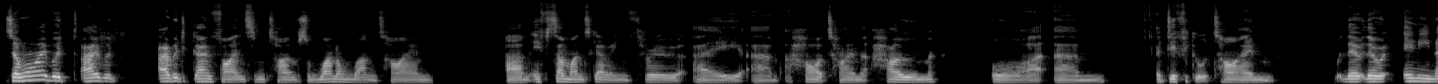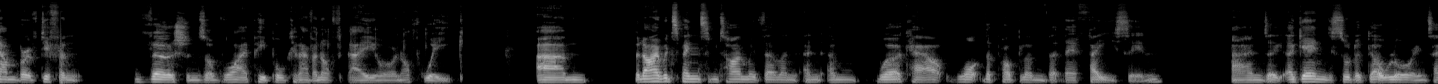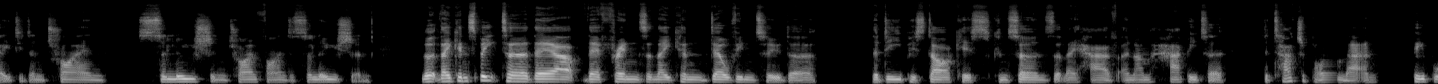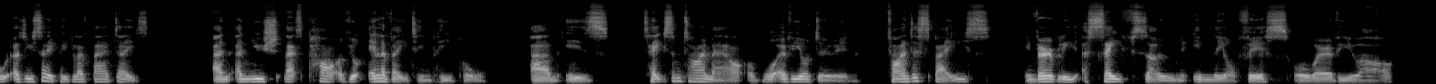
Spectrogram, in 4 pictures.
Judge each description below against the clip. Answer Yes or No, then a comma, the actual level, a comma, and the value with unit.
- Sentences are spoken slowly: No, average, 165 wpm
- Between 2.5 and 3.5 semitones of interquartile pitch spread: Yes, average, 3.0 semitones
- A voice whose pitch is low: Yes, low, 115 Hz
